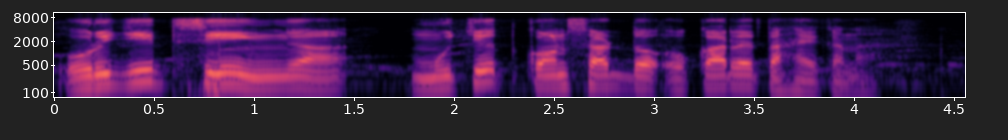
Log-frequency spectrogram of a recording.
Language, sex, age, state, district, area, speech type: Santali, male, 45-60, West Bengal, Purulia, rural, read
